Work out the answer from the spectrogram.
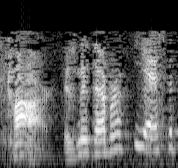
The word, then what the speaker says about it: Kerr: if it isn't Deborah Kerr hello Deborah hello Jack Jack her name is pronounced car isn't it Deborah yes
